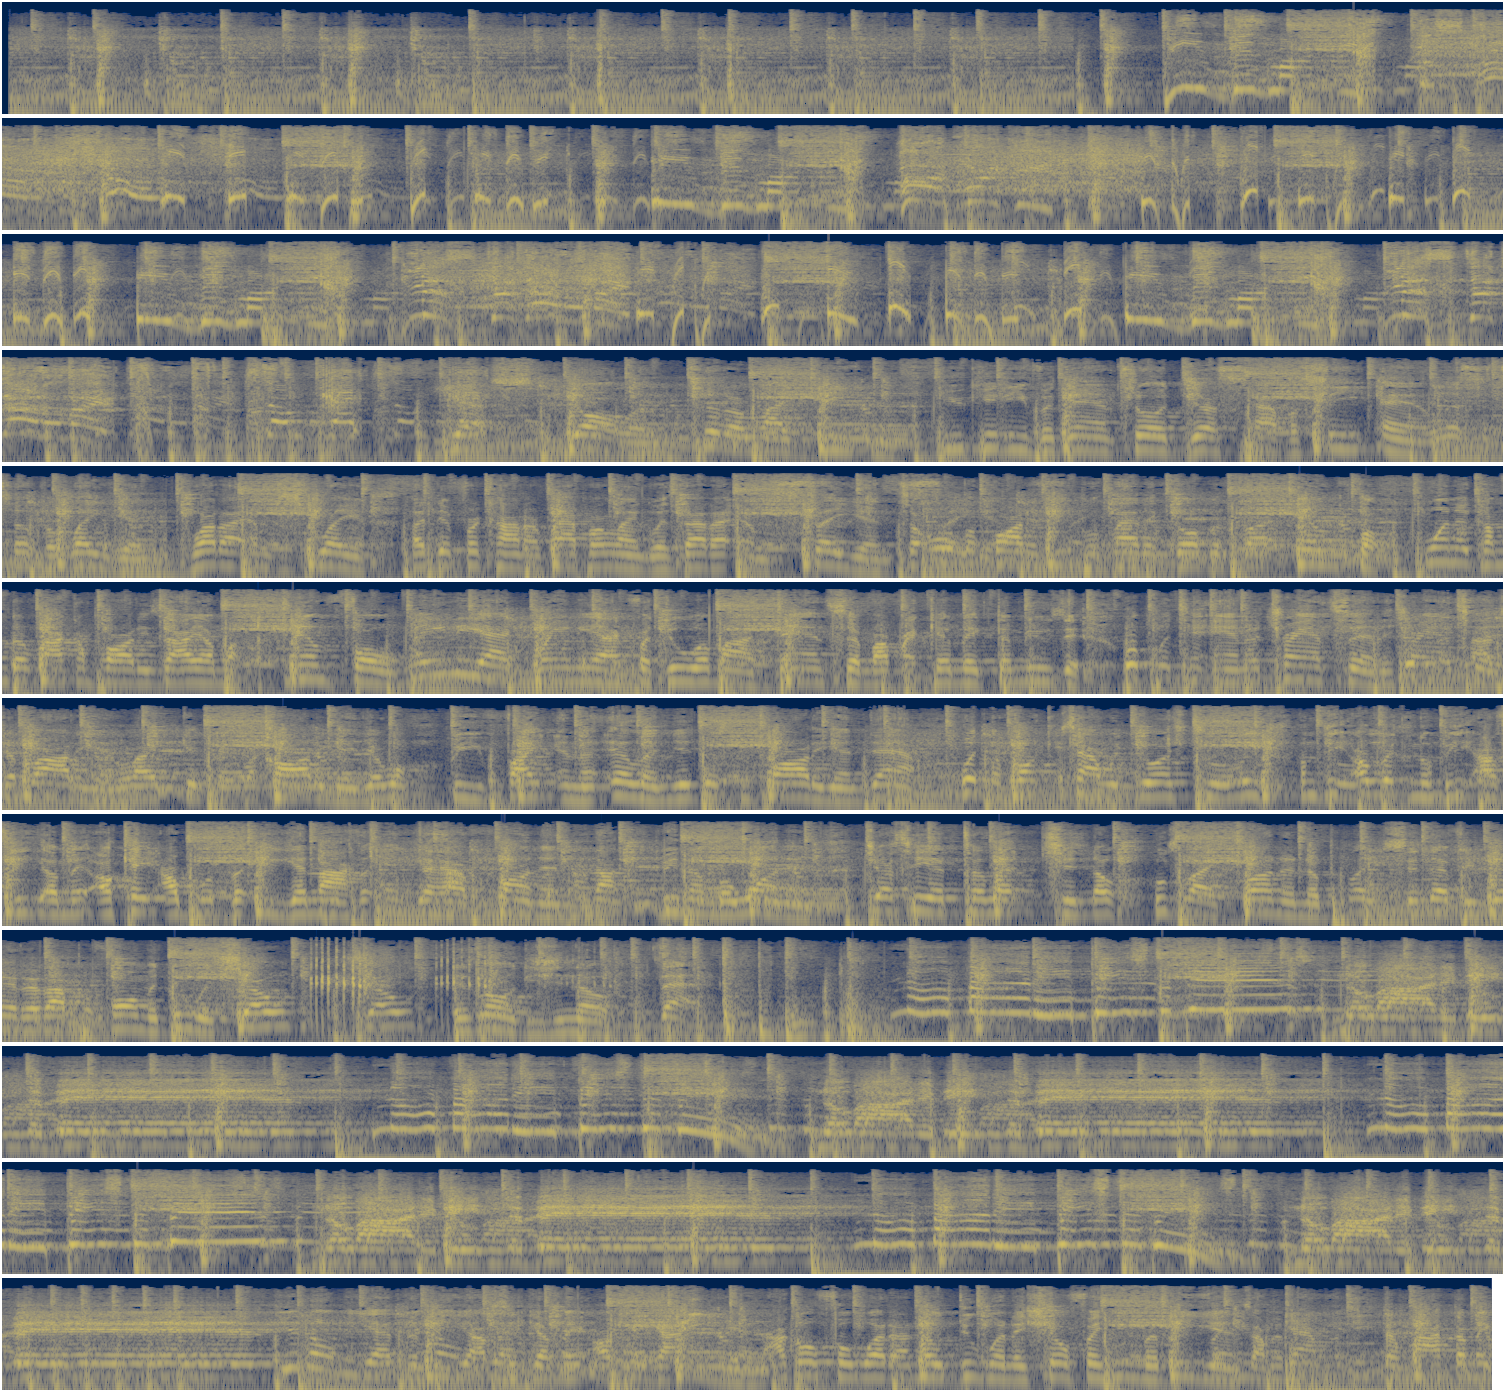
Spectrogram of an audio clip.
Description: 力強いロックナンバーでヒット！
